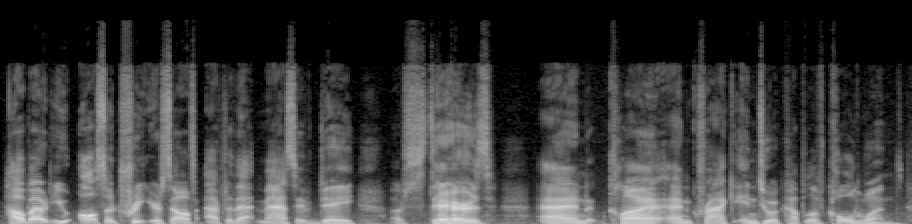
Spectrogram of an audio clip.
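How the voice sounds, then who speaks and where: A man hosting a live travel stream outdoors, chatting upbeat to viewers while walking, his voice going hoarse. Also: mid-range voice, expressive, slow pace, sharp tone, dry recording. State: losing his voice. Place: outdoors on town backstreets at evening.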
